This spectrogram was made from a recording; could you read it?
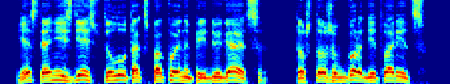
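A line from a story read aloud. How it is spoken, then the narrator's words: Loud questioning. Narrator (Russian): громко спросил сам себя и остальных Алексей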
